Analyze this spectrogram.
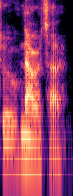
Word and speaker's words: Naruto: is u in Japanese so it's Naro Naro Naruto if you say it properly oh um I'll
